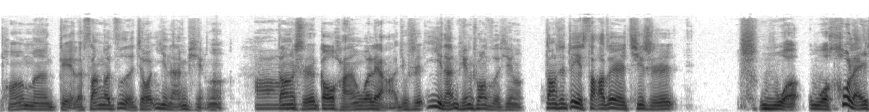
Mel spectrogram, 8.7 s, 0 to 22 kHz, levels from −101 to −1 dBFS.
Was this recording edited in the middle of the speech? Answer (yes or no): no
